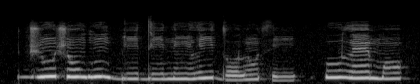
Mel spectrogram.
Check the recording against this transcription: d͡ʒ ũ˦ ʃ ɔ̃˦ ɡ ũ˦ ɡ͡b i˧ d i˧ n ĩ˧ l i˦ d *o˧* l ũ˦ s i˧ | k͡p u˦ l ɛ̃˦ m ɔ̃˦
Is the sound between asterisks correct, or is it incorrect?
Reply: correct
